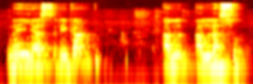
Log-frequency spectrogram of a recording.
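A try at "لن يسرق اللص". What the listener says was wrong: लिस्सु, लाम के नीचे से लन यस्रिकल लिस्सु। तो ये बन जाएगा लन यस्रिकल लिस्सु, चोर हरगिज चोरी नहीं करेगा।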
